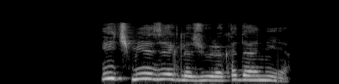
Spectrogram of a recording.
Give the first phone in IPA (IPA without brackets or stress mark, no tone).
h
